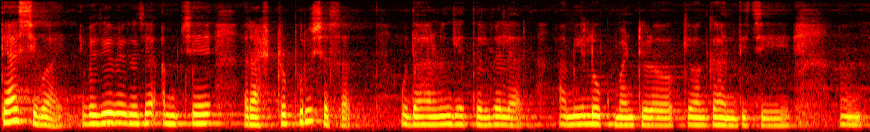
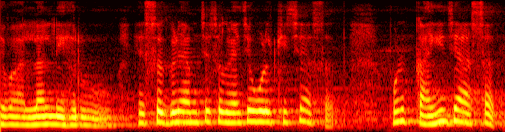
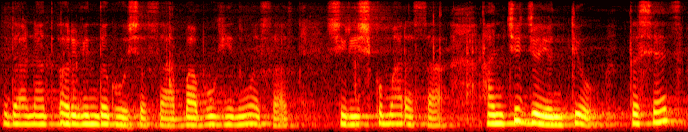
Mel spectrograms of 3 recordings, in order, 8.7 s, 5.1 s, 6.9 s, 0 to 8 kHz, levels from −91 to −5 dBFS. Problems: none marked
